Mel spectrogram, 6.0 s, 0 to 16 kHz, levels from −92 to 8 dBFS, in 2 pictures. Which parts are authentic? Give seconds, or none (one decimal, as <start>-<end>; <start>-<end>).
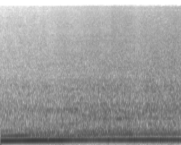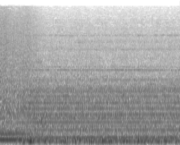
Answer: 0.0-0.8; 2.4-6.0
